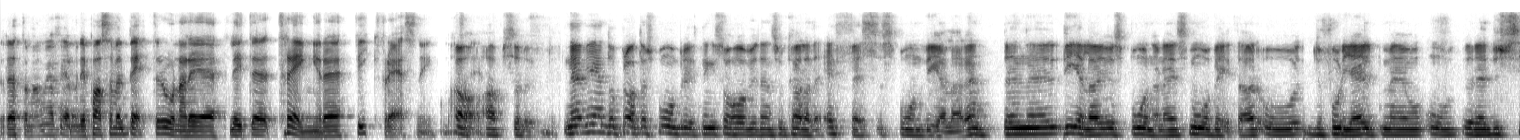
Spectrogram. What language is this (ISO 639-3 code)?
swe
